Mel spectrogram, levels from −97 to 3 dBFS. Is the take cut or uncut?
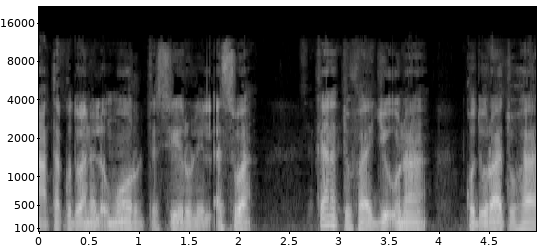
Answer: uncut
